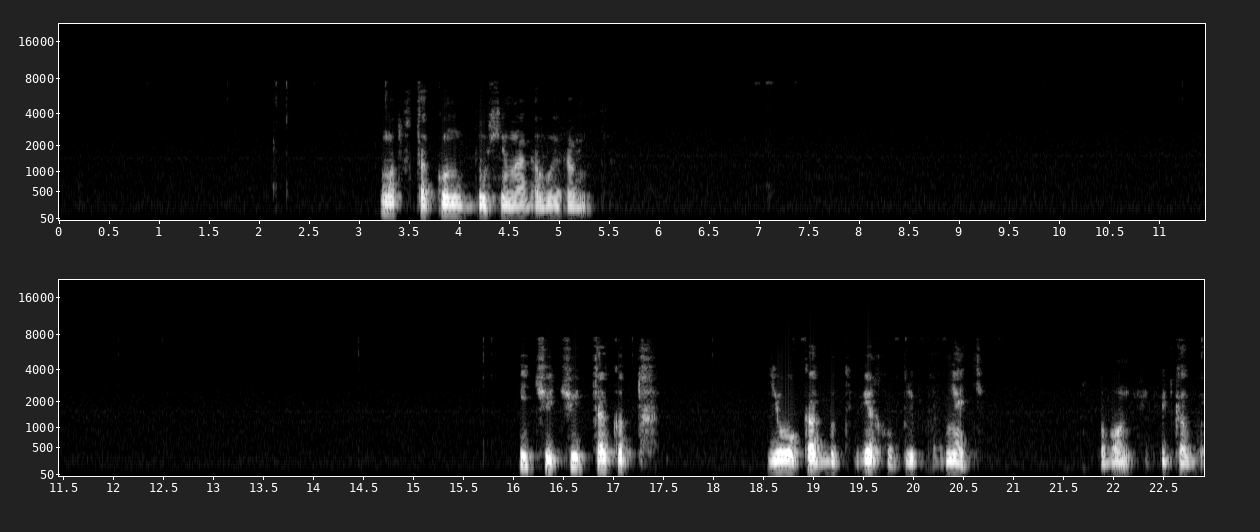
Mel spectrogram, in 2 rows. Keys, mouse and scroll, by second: 0.9 middle click, 2.2 click, 2.6 middle click, 4.2 r, 7.4 middle click, 11.2 middle click, 12.5 middle click, 15.7 click, 17.2 middle click, 18.8 shift+click, 20.4 middle click, 21.5 g.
